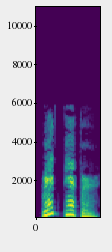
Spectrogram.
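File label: "red pepper", American English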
